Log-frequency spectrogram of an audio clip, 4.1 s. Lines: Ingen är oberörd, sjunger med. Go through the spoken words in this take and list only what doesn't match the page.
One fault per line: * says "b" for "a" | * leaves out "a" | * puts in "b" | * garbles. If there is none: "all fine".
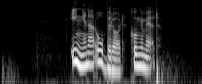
all fine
